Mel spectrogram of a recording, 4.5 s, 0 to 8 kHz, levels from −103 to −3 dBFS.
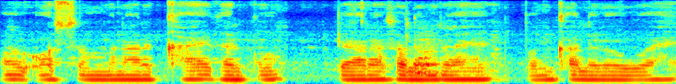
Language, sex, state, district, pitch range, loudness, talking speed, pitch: Hindi, male, Haryana, Jhajjar, 110-115 Hz, -19 LUFS, 200 wpm, 110 Hz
